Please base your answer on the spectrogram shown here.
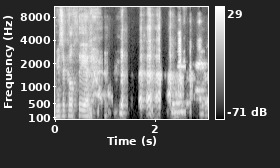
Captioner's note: laughs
